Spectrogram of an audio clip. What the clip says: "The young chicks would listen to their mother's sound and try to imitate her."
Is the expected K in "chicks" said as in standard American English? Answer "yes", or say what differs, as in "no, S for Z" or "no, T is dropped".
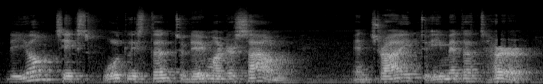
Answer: yes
